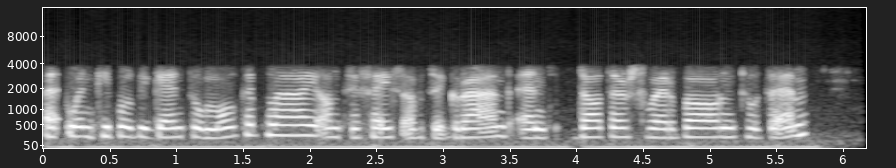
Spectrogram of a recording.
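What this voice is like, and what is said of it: Speaks with a beautiful accent. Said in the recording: “I love when you read the Bible in your accent. It's beautiful.”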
